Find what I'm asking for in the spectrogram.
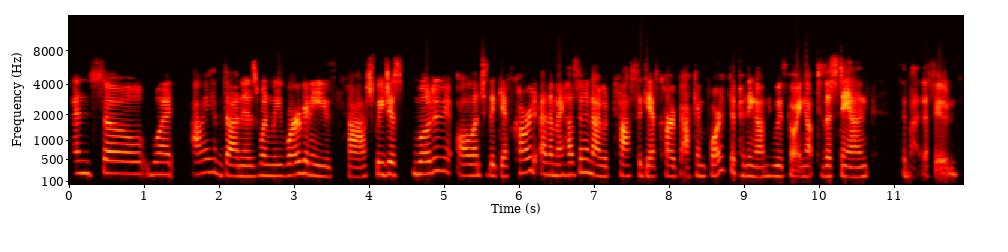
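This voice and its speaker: A woman's voice: medium pitch, steady tone, moderate pace, fairly bright tone, no echo. A woman in her thirties, a podcast co-host, chatting casually and giving practical tips with frequent ums. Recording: dull dry podcast audio.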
